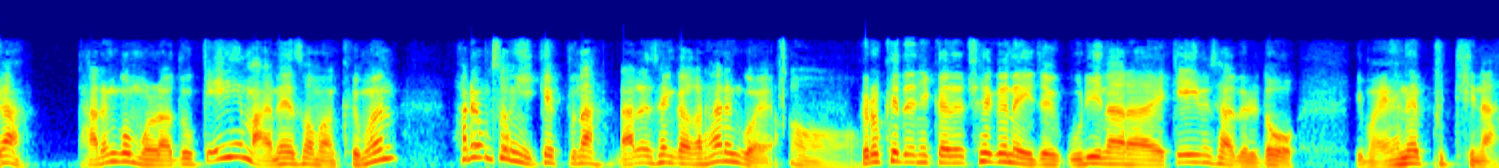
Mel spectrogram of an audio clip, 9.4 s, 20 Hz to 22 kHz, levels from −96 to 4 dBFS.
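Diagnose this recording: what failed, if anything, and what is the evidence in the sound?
Scattered short gaps from network packet loss, between 2.89 and 4.15 s: about five brief ticks and smears, none longer than roughly 30 ms, each patched by extending the preceding sound. Unlike a single long dropout, the 8 kHz-limited call audio stays clear between hiccups.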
